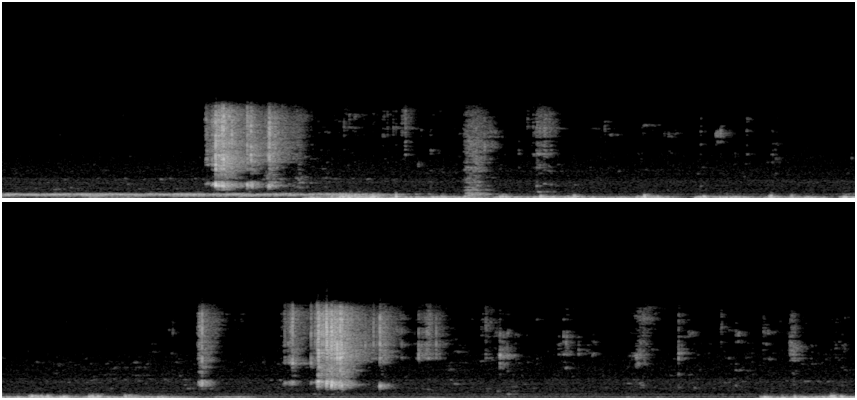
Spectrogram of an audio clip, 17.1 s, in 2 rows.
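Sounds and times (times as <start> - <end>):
close chewing sounds: 2.0 - 4.2, 11.4 - 16.6.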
